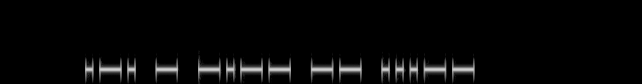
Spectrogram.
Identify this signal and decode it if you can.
Morse code, heard as a keyed tone, about 17 wpm, 700 Hz. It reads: RTYM3
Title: Code Groups - 5 Letter:Numbers - 17wpm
